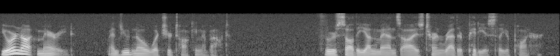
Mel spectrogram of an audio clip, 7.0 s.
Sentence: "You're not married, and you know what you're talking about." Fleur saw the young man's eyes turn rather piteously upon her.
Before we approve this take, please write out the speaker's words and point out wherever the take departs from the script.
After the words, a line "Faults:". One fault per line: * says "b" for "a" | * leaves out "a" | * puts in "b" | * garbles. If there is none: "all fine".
"You're not married, and you know what you're talking about." Fleur saw the young man's eyes turn rather piteously upon her.
Faults:
all fine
